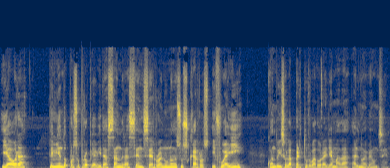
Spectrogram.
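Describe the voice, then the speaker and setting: A man's voice: fairly high pitch, a little fast. A man hosting a podcast, retelling a story in a casual, dramatic way. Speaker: podcast host.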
